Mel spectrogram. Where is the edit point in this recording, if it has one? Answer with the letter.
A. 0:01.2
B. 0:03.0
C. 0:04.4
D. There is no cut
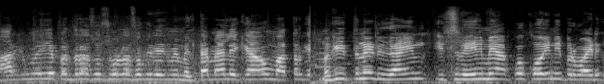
B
